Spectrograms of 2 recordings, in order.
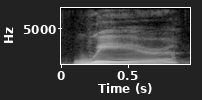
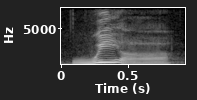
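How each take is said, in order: First: It is said as one contracted syllable. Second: It is said as two full words.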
